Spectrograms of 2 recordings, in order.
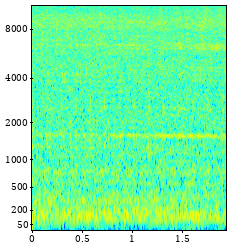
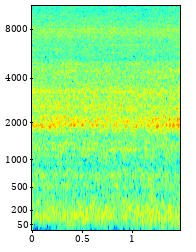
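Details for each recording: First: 2005 Chevy Envoy, about 178,000–179,000 miles, idling after the serpentine belt and pulleys were replaced over an earlier pulley noise: steady, even idle with a smooth belt hiss, no squeal, chirp or rattle; accessory drive now sounds good. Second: Engine with thin, steady high whine over engine hiss from the serpentine belt drive; owner suspects an idler pulley bearing, possibly alternator or AC compressor bearings, not confirmed.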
